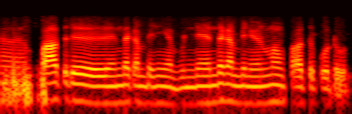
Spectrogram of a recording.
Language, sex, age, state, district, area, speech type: Tamil, male, 18-30, Tamil Nadu, Tiruvarur, urban, conversation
